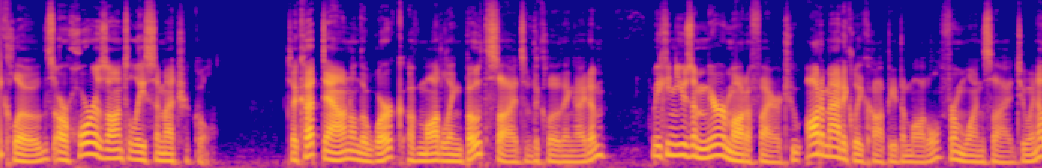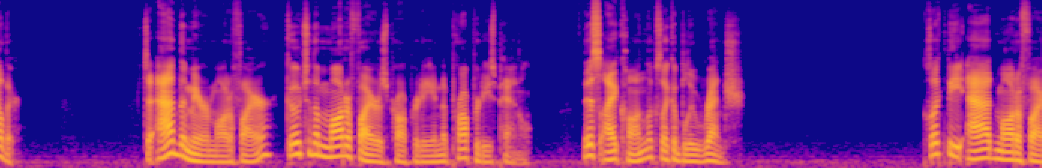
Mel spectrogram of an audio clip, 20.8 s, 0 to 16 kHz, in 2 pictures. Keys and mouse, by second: 0.0 alt+a.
